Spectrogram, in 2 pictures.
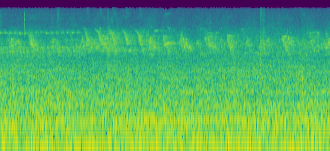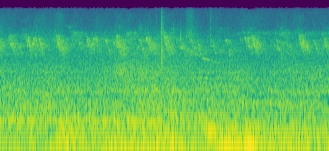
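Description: Small birds chirping over and over, short high chirps a few times a second, over a steady low background hum.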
